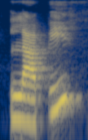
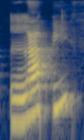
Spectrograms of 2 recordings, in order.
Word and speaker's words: lápiz: The second one, lápiz, lápiz. So a lot of my students start saying lápiz. Obviously, we're going to talk about the phonics of the letter Z and how it's like sound and not s, although it can also be s, coming soon. So lápiz and not lápiz.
